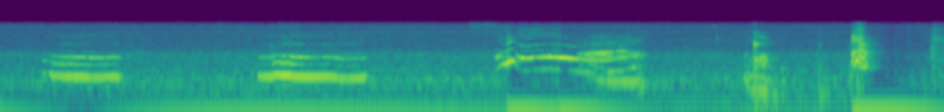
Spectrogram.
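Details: Pet dogs Gwenny and Rhett, one vocalizing: three drawn-out, tonal howling whines, the first two steady and level, the third wavering and sliding downward, then a few sharp clicks and taps in a quiet room.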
